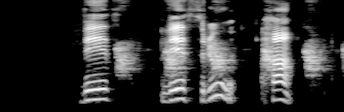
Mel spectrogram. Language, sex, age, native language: Icelandic, female, 50-59, Icelandic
